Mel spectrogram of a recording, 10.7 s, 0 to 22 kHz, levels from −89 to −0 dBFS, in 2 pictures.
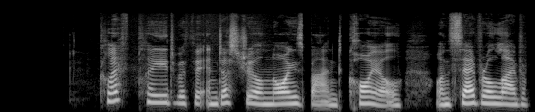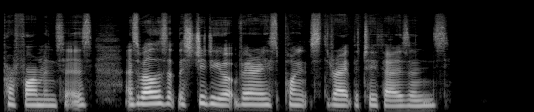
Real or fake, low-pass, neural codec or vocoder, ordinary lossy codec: real; 14.4 kHz; none; none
